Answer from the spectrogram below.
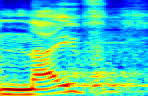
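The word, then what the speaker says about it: knife: है घंटी की आवाज के एन आई एफ ई तो के का उच्चारण भी यहां पर नहीं होगा यन से पढ़ेंगे न आई का उच्चारण आई होगा या फ ई से फ पढ़ेंगे जैसे पढ़ेंगे नाइफ नाइफ मतलब होता है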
